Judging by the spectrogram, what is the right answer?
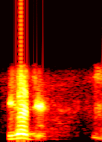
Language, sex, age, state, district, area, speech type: Odia, male, 18-30, Odisha, Cuttack, urban, conversation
